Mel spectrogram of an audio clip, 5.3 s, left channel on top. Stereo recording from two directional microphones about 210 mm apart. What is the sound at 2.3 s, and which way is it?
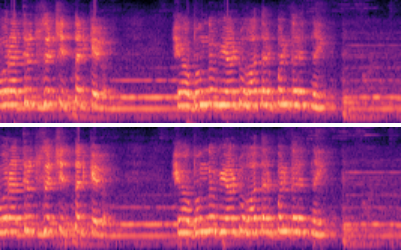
A woman's voice, 50° left (ahead or behind).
